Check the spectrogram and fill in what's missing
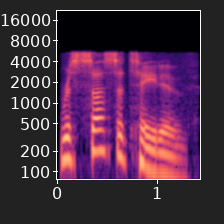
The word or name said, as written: resuscitative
